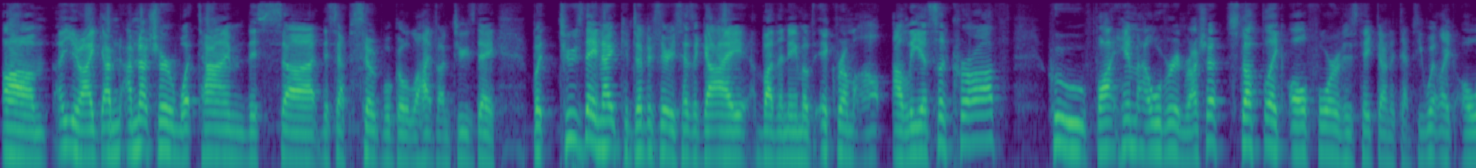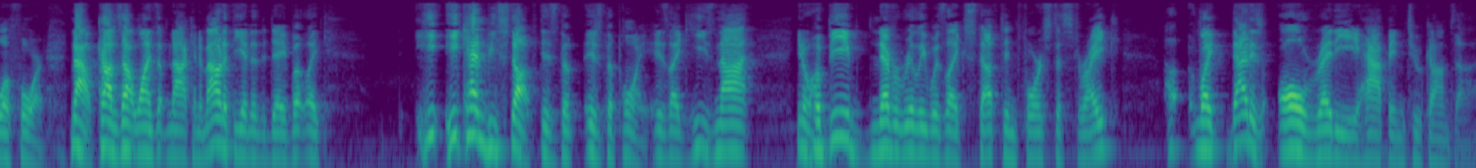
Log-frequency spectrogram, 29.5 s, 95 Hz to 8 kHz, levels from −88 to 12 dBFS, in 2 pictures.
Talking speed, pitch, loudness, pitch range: 205 wpm, 140 Hz, -24 LUFS, 125-160 Hz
